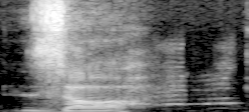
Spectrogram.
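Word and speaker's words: ظ: Za. It's pronounced za.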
